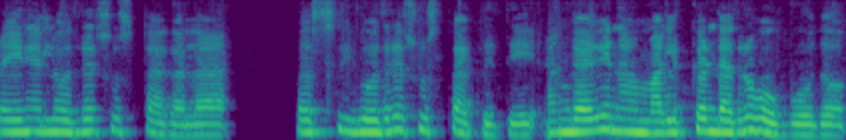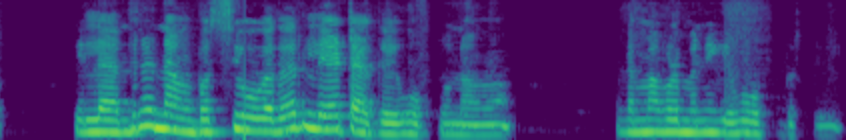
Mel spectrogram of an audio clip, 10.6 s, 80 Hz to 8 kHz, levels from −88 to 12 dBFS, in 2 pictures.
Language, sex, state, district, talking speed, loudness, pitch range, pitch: Kannada, female, Karnataka, Shimoga, 145 wpm, -17 LUFS, 185-225 Hz, 210 Hz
